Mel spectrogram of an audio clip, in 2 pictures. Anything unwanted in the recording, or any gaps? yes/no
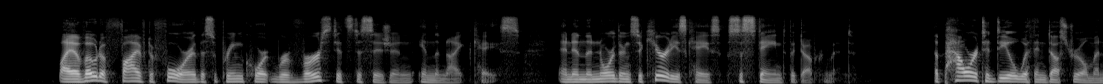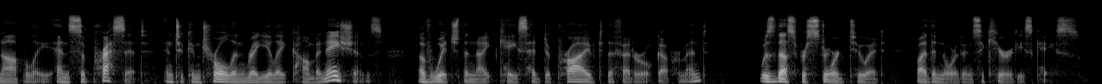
no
